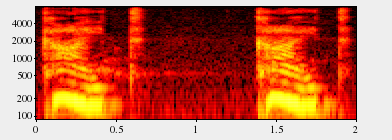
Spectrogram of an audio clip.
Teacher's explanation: during the articulation of ka the back of the tongue makes a firm contact with the soft palate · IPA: /k/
